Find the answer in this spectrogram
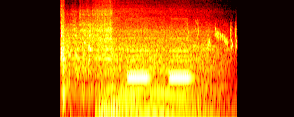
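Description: Cartoon car sound effect: an engine starting up and revving, with two short horn toots in the middle. It begins suddenly about a second in and cuts off abruptly near the end.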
